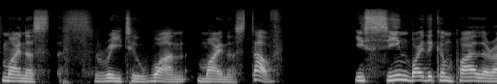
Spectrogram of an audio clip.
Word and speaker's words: Tav: It's a Hebrew character used for parameter name, and it's called Tav. It's pronounced as voiceless T.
